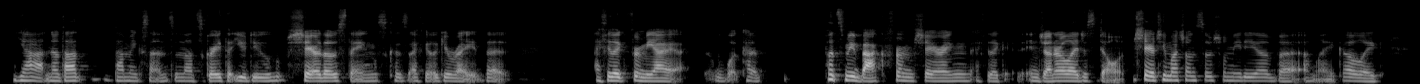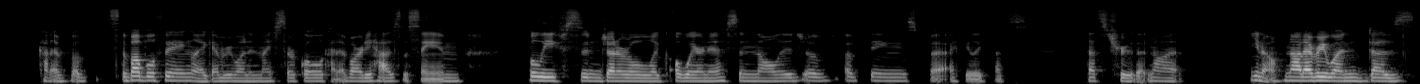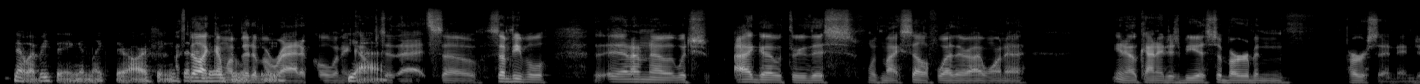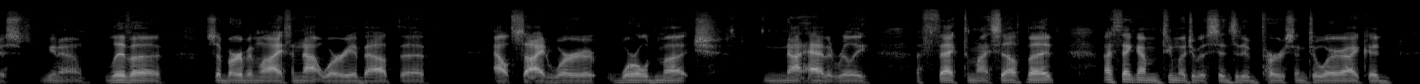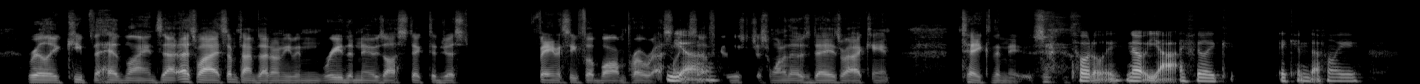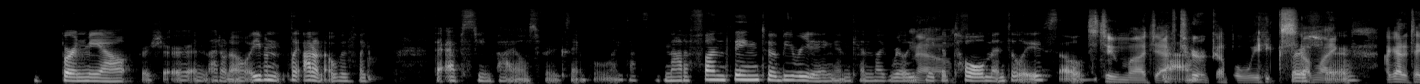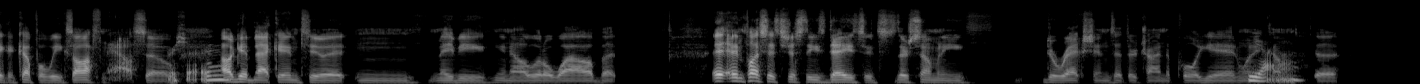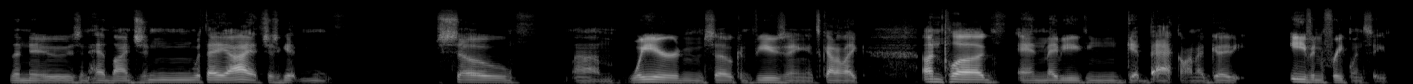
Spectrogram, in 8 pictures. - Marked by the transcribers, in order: chuckle; tapping; laughing while speaking: "after a couple weeks"
- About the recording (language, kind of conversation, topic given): English, unstructured, What headlines catch your attention, and how do you discuss them with curiosity?
- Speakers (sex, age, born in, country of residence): female, 25-29, United States, United States; male, 40-44, United States, United States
